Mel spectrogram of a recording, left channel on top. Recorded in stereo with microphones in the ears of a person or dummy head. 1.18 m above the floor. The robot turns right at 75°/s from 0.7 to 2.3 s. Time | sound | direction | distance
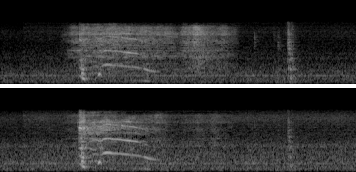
0.8 | laughter | 70° right | ?
2.5 | a microwave | 5° left (ahead or behind) | ?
